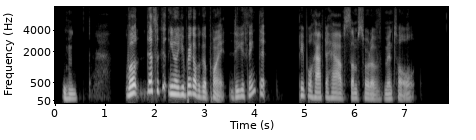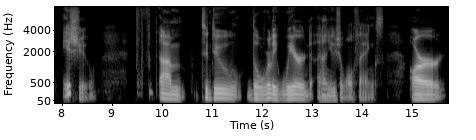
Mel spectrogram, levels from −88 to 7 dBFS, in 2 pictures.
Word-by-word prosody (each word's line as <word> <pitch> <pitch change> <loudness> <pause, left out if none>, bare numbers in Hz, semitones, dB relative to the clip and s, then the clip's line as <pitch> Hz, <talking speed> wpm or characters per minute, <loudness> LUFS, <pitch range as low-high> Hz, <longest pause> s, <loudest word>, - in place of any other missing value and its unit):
Mhm. 100 -2 -1 1.0
Well, 200 +5 +10 0.2
that's 270 +1 +6
a 275 - +2
g 385 - -1
you 200 -1 +6
know, 195 - +8
you 185 0 +4
bring 215 +4 +4
up 180 -6 +6
a - - -1
good 125 -2 +1
point. - - -1
Do 130 +2 -3
you 145 +2 -1
think 195 - -4
that - - -3 0.7
people 150 -3 -2
have 120 -1 +3
to 125 - -4
have 110 -4 -1
some 110 0 -4
sort 105 -4 -3
of 85 -2 -5
mental 100 +1 -5 0.8
issue, - - -5 1.1
f - - -19 0.2
um, 95 +2 -1 0.3
to 115 - -4
do 100 -2 -3
the 90 +1 -4
really 90 +1 -1
weird, 90 0 -2
unusual 80 0 -10
things - - -15 0.5
or 90 -2 +2
105 Hz, 135 wpm, -26 LUFS, 95-140 Hz, 1.1 s, Well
